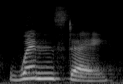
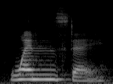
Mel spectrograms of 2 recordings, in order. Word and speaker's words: Wednesday: that's the silent c so what about the letter d yep it can be silent too wednesday handsome sandwich so i'm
